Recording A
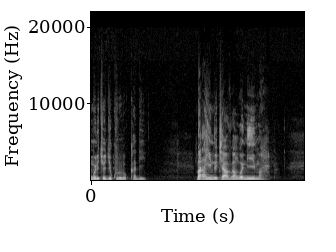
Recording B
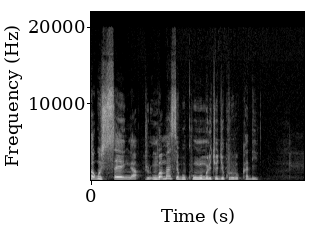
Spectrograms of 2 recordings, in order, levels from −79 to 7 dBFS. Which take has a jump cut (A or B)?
B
